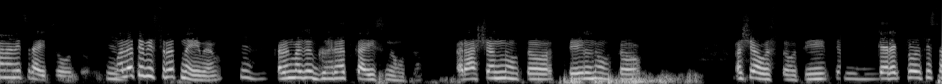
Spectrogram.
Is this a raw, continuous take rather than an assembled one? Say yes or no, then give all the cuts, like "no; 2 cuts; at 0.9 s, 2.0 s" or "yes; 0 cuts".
no; 2 cuts; at 1.2 s, 8.3 s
